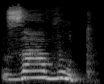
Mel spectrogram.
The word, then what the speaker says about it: зовут: Тебя зовут. Penekanannya pada huruf U. Karena itu O dibaca A.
